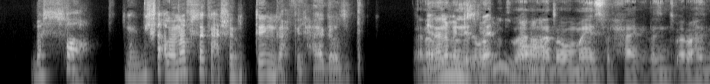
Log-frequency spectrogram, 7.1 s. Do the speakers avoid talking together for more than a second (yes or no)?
no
